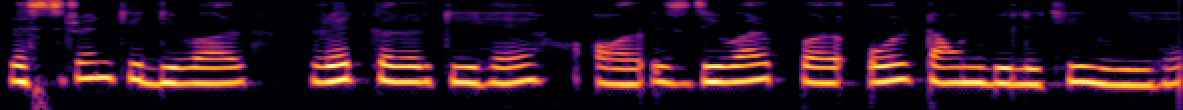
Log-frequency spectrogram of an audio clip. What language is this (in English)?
Hindi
